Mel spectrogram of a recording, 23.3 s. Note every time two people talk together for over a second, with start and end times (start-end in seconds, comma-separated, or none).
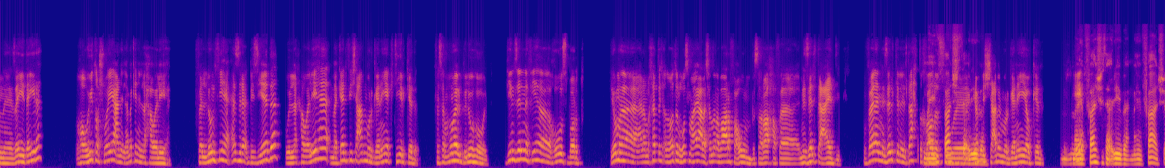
18.5-19.8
